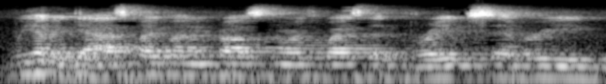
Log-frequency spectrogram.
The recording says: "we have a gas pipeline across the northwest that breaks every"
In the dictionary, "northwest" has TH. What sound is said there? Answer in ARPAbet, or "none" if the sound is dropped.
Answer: TH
